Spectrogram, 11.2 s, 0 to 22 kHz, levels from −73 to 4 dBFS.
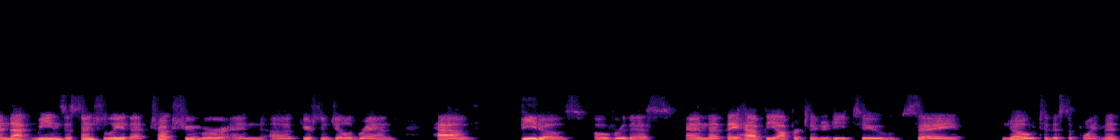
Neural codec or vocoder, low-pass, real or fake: none; 7.2 kHz; real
